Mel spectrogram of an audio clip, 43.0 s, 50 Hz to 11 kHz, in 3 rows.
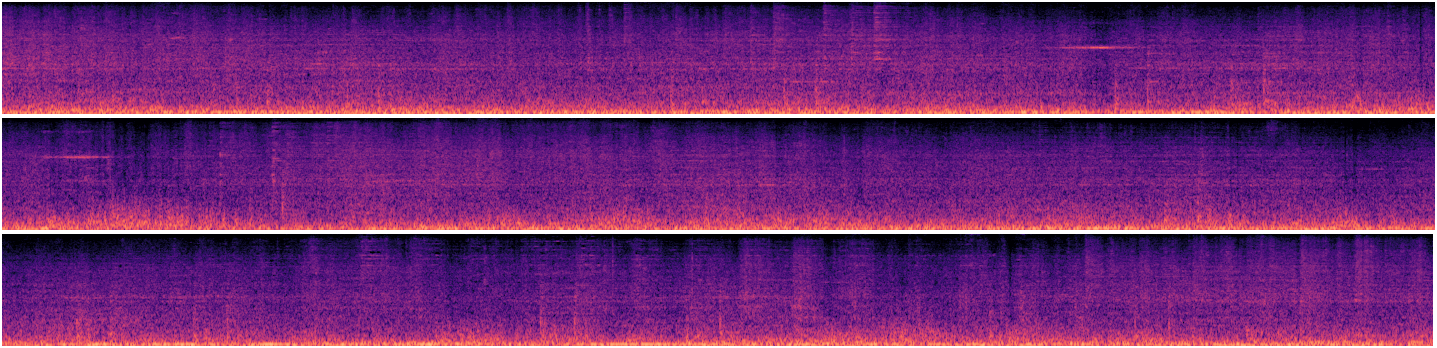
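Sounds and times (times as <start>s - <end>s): freight train rumbling past: 0.0s - 42.9s
wheels squealing: 10.4s - 11.4s, 14.6s - 15.6s.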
